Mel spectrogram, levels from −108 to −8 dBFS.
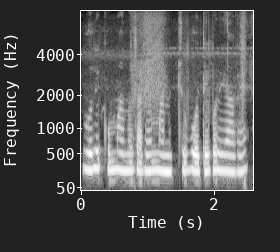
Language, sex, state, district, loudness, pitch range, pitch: Chakma, female, Tripura, Unakoti, -15 LUFS, 240-255 Hz, 250 Hz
